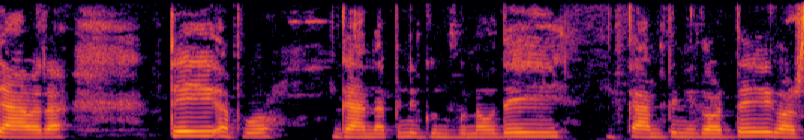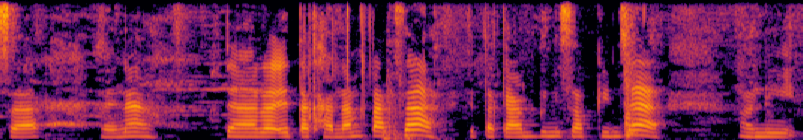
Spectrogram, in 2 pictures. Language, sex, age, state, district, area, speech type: Nepali, female, 18-30, West Bengal, Alipurduar, rural, spontaneous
